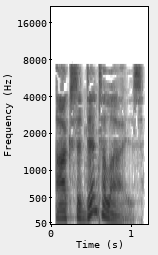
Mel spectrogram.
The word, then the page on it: occidentalize: British English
